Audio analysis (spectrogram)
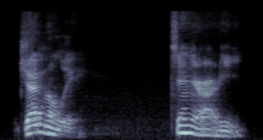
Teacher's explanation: But you will hear most people pronounce only three syllables, not four.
